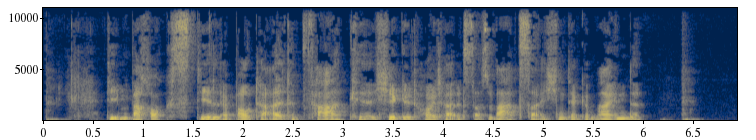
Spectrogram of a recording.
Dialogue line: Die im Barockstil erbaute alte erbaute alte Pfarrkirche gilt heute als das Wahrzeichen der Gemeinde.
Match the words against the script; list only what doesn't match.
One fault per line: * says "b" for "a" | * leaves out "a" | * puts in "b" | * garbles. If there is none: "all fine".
* leaves out "erbaute alte"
